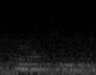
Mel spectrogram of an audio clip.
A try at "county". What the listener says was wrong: not counties. Read the whole word. See, what's happening is you guys are reading the first part of the word and then guessing.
